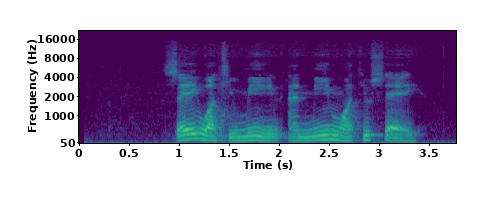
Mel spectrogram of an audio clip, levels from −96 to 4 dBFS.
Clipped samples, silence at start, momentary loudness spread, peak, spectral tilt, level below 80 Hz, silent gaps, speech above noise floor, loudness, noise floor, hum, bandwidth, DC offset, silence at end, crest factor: under 0.1%; 0.9 s; 9 LU; -16 dBFS; -7.5 dB/octave; -62 dBFS; none; 35 dB; -33 LUFS; -67 dBFS; none; 14 kHz; under 0.1%; 0.4 s; 18 dB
